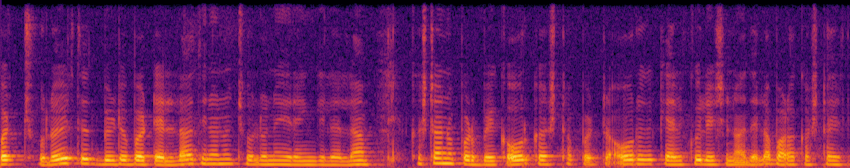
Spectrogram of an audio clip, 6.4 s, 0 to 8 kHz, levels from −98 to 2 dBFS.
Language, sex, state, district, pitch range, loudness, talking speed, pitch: Kannada, female, Karnataka, Belgaum, 185-205 Hz, -17 LUFS, 195 wpm, 195 Hz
